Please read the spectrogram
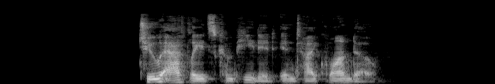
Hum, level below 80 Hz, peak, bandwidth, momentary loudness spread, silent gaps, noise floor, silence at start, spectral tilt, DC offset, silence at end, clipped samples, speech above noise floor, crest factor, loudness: none; -56 dBFS; 0 dBFS; 11.5 kHz; 10 LU; none; -81 dBFS; 1.4 s; -4 dB/octave; under 0.1%; 1.2 s; under 0.1%; 61 dB; 22 dB; -20 LUFS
